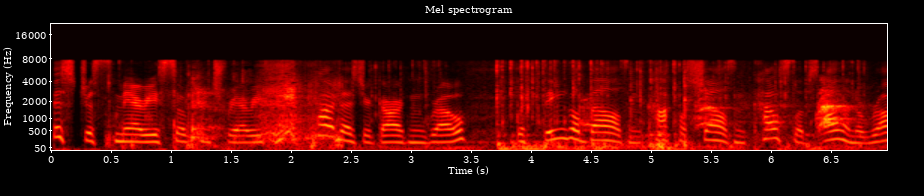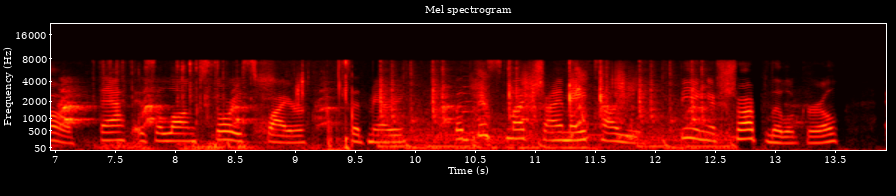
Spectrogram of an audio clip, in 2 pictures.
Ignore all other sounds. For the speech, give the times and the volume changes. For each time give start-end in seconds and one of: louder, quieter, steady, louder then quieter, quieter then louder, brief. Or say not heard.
0.0-13.8 steady.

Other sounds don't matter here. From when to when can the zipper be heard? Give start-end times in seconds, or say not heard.
0.5-2.5, 4.8-5.3, 10.3-11.9.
